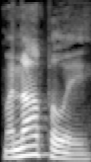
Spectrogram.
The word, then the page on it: monopoly: American English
